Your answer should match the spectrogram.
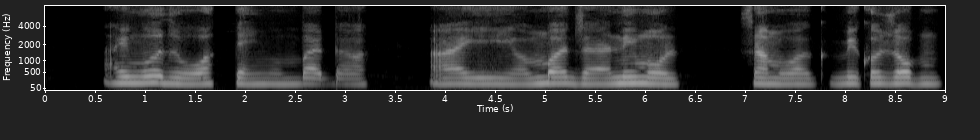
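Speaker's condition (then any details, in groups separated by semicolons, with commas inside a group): Amyotrophic lateral sclerosis; slurred slow speech, eating and drinking difficulties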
